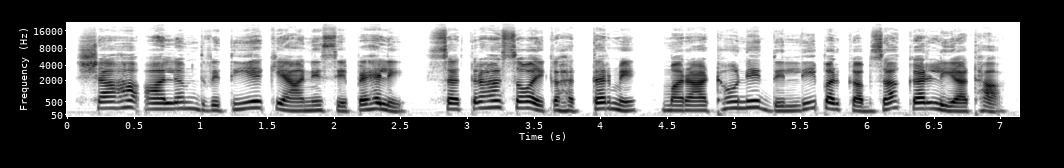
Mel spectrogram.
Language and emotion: Hindi, neutral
